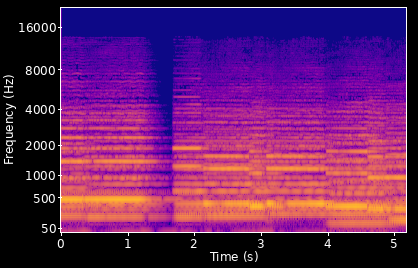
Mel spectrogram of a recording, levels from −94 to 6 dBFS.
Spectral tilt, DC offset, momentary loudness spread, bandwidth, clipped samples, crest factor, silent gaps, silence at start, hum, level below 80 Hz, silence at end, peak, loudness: -6.5 dB/octave; under 0.1%; 5 LU; 8.4 kHz; under 0.1%; 12 dB; none; 0 s; none; -66 dBFS; 0 s; -4 dBFS; -16 LUFS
